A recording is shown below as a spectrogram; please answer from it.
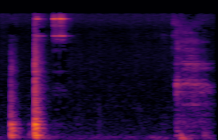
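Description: Beads clicking against each other and against a small clear plastic pot as one is picked out: a few sharp clinks in the first half-second, the second the loudest.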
